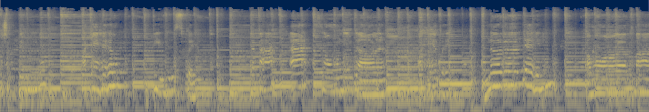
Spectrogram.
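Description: Live acoustic guitar music in a blues number: steady strummed chords under a melody line of bending, sliding notes.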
